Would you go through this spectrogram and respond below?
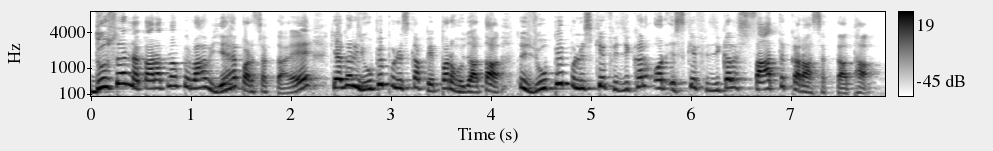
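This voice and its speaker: A man's voice: very high-pitched, sing-song, moderate pace, few pauses, darkish tone. A man speaking as an exam coaching teacher, explaining informally to students and often addressing them as friends. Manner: repeatedly addresses listeners as friends.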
